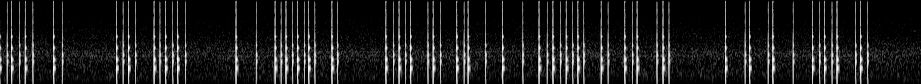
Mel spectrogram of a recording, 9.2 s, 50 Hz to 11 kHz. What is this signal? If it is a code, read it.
Morse code, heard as a telegraph sounder, hand-sent with a straight key, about 20 wpm. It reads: … IS THE FATHER OF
